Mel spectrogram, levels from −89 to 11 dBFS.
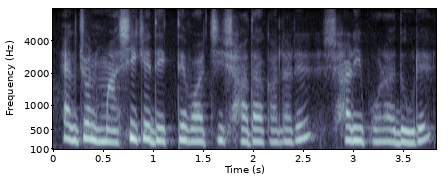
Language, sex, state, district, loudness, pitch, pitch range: Bengali, female, West Bengal, Cooch Behar, -16 LUFS, 265 Hz, 250-285 Hz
